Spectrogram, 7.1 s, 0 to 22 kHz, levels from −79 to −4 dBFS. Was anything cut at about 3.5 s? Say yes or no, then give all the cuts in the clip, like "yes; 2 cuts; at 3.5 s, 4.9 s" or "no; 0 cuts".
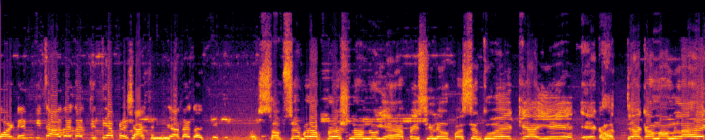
no; 0 cuts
